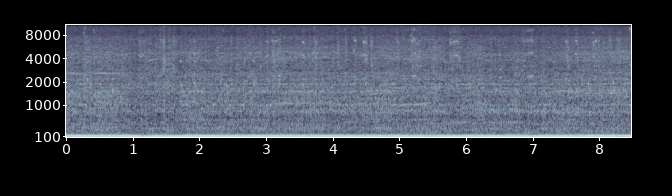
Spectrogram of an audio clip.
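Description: An off-road vehicle's engine drones steadily at close range.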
